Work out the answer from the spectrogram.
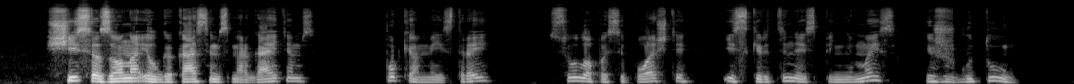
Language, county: Lithuanian, Kaunas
